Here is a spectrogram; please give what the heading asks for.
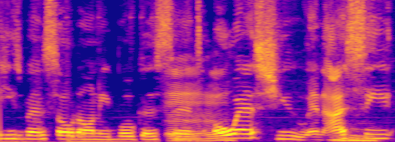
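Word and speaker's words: Egbuka: Because for me, it's uh Ibuka because the G is silent in his name. Like lasagna, it's silent. Ibuka.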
